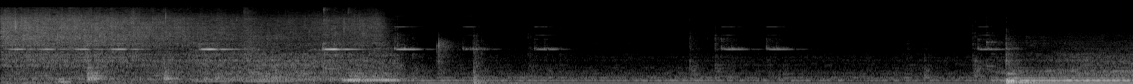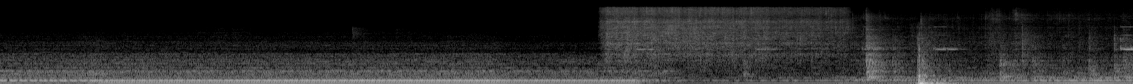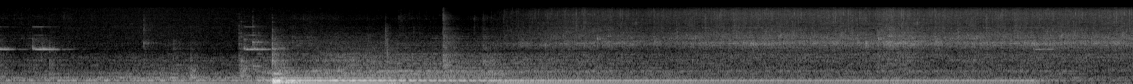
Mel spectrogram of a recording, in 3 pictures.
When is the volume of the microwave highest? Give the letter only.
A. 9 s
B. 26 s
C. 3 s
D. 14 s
B.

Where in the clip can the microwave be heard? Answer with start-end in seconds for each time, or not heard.
0.1-33.9.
